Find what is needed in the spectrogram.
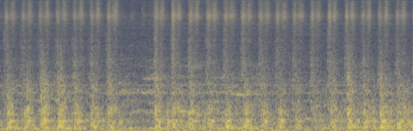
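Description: A paintbrush scrubbed rapidly back and forth over a board, its bristles making quick, evenly repeated rasping strokes, several a second. The brush is working textured stroke marks into the board's coating as the ground for raised gold-leaf calligraphy.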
